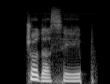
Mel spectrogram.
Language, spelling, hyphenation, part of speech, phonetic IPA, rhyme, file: Hungarian, csodaszép, cso‧da‧szép, adjective, [ˈt͡ʃodɒseːp], -eːp, Hu-csodaszép.ogg
- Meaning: superseded spelling of csoda szép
